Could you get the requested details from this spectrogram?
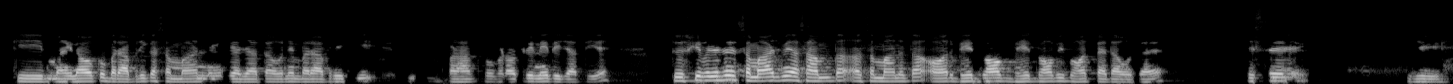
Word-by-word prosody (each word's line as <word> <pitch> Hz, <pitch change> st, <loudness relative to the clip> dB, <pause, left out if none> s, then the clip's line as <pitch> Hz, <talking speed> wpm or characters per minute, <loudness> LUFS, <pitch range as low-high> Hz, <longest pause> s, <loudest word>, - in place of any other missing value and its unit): कि 135 Hz, -1 st, 0 dB
महिलाओं 135 Hz, +1 st, +3 dB
को 160 Hz, +3 st, -1 dB
बराबरी 135 Hz, -1 st, +1 dB
का 155 Hz, -, -1 dB
सम्मान 130 Hz, -1 st, -2 dB
नहीं 135 Hz, 0 st, -5 dB
दिया 130 Hz, -2 st, -2 dB
जाता, 125 Hz, +1 st, -1 dB
उन्हें 130 Hz, +1 st, -3 dB
बराबरी 130 Hz, +1 st, 0 dB
की 290 Hz, -, -9 dB, 0.8 s
बड़ातो 125 Hz, +1 st, -4 dB
बढ़ोत्तरी 125 Hz, +2 st, -2 dB
नहीं 140 Hz, +1 st, +1 dB
दी 135 Hz, -1 st, -2 dB
जाती 125 Hz, +1 st, -5 dB
है। -, -, -5 dB, 0.7 s
तो 170 Hz, -, +2 dB
इसकी 175 Hz, +4 st, +2 dB
वजह 185 Hz, 0 st, +5 dB
से 210 Hz, -, +7 dB
समाज 175 Hz, 0 st, +6 dB
में 195 Hz, -, +5 dB
असामता 165 Hz, -1 st, +3 dB, 0.2 s
असमानता 150 Hz, +1 st, -1 dB, 0.2 s
और 145 Hz, +1 st, +3 dB
भेदभाव 145 Hz, 0 st, +2 dB
भेदभाव 140 Hz, +1 st, -1 dB
भी 155 Hz, 0 st, -3 dB
बहुत 130 Hz, -1 st, -3 dB
पैदा 125 Hz, -1 st, -1 dB
होता 120 Hz, +1 st, -3 dB
है। -, -, -6 dB, 0.9 s
जिससे 165 Hz, +3 st, 0 dB, 1.0 s
जी। 130 Hz, -, -7 dB
135 Hz, 150 wpm, -20 LUFS, 130-150 Hz, 1.0 s, से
